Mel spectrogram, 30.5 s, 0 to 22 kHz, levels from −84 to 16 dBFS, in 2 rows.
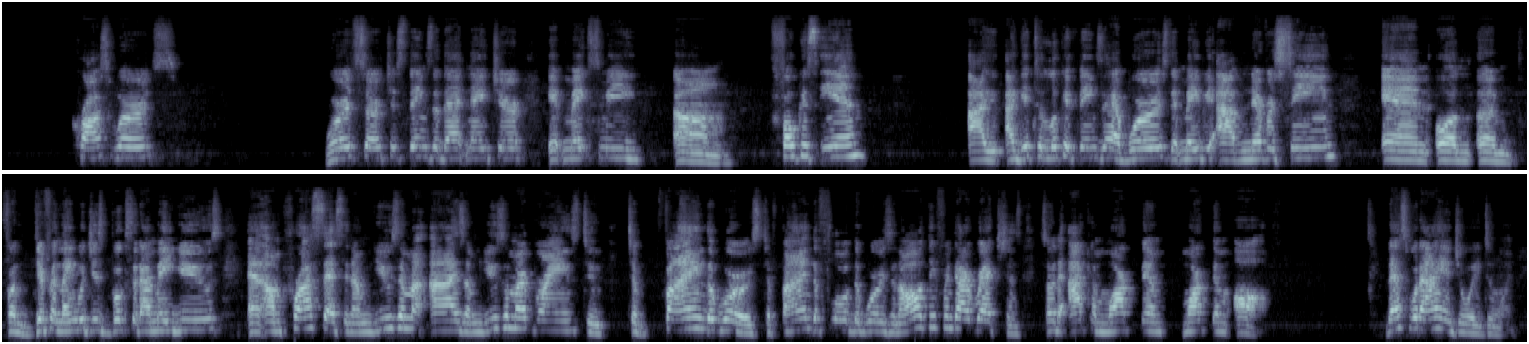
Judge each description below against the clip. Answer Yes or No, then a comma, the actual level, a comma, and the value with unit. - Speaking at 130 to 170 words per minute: Yes, average, 155 wpm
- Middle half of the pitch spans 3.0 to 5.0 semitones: Yes, average, 3.5 semitones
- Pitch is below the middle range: No, high, 210 Hz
